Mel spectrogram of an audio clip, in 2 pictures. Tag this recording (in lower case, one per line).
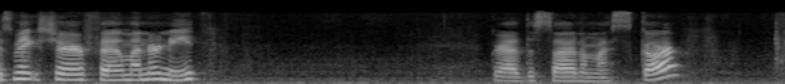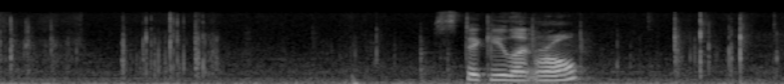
inside a small room
speech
